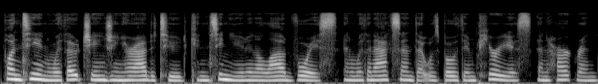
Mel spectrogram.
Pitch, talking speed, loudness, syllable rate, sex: 195 Hz, 210 wpm, -16 LUFS, 5.9 syllables/s, female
